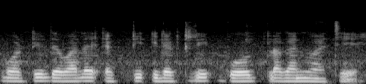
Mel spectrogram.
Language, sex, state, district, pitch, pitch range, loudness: Bengali, female, Assam, Hailakandi, 150 Hz, 145-160 Hz, -14 LUFS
